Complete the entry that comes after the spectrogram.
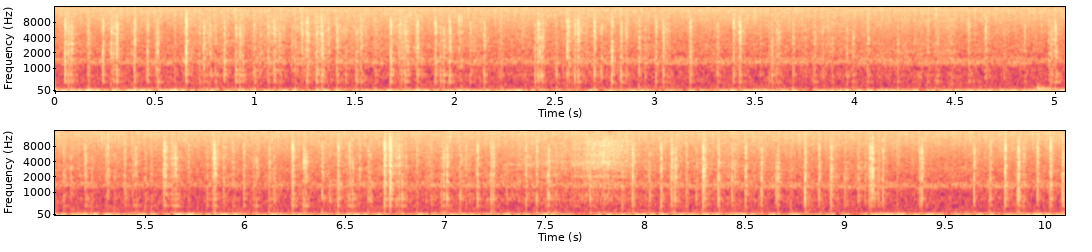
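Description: Fingertips tap rapidly across the head and body of a large, solid carved wooden bear figurine with a fish in its mouth. The result is a quiet, steady stream of soft, dull, short clicks with almost no ring, sitting over a low rumble and a faint steady tone.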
